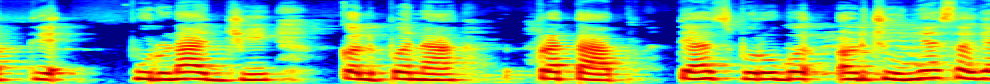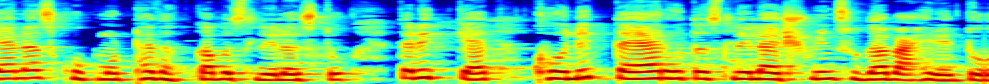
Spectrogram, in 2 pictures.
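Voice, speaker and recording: A woman narrating a recap of a TV serial in steady storytelling. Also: high voice.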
